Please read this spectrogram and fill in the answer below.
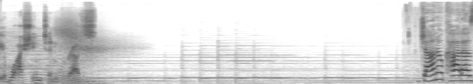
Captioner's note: screen whooshing; gentle music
